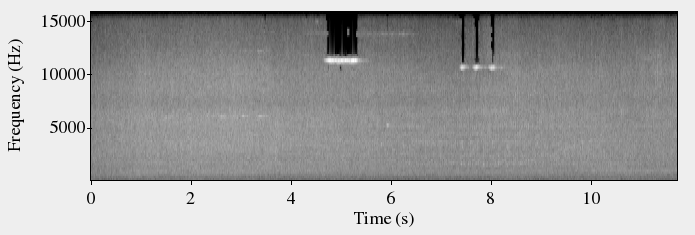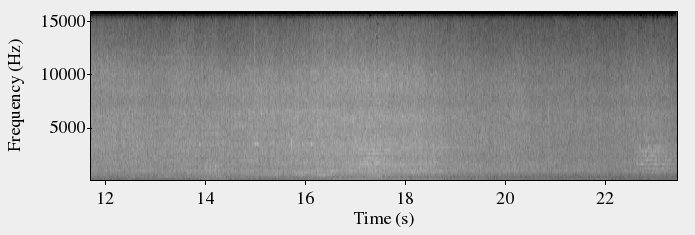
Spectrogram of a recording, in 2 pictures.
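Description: Tyres hiss past on a wet road outdoors.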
